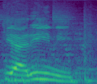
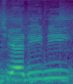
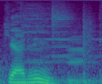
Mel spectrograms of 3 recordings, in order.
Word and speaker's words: Chiarini: La CH se pronuncia Chi. Entonces es Chiarini. Yo lo escuché muchas veces Chiarini y lo voy a seguir corrigiendo.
